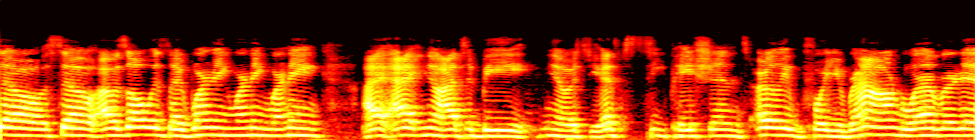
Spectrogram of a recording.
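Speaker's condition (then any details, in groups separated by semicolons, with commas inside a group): Slurred speech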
